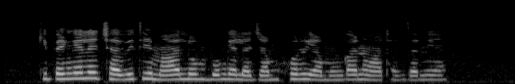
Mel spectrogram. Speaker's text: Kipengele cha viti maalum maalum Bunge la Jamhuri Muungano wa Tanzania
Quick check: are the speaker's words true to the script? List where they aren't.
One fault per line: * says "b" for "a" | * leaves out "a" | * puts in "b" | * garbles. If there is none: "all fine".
* leaves out "maalum"
* puts in "ya"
